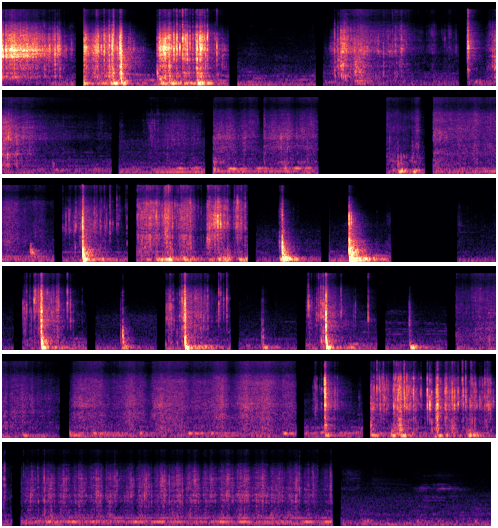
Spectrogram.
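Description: Hand food-prep sounds in short separate bursts: snacks crackling and breaking, crumbled pieces poured from a plastic bag into a plastic tub, and a plastic spoon working a spread over a plastic sheet.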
